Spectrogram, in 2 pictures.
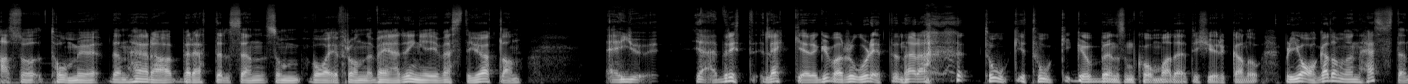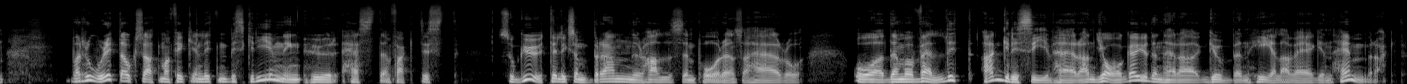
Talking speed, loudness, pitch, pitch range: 155 wpm, -21 LUFS, 110 Hz, 100-125 Hz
